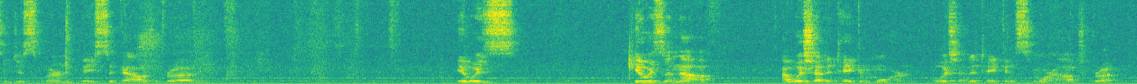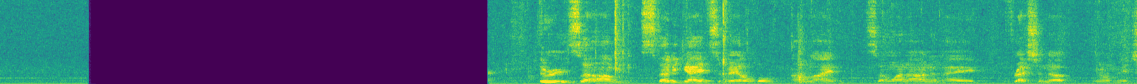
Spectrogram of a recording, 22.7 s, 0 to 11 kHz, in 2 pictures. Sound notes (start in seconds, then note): 12.2 silence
